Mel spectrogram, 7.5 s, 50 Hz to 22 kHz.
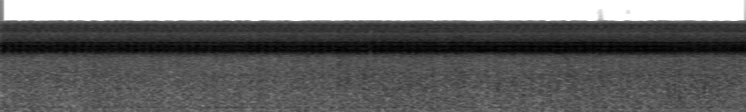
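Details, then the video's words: Many crickets trill together during evening rain in Montalban, Rizal, Philippines, June 24, 2011, making a continuous bright, high buzzing wall of sound with no pauses and an even level. "sound recording of crickets in the rain"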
